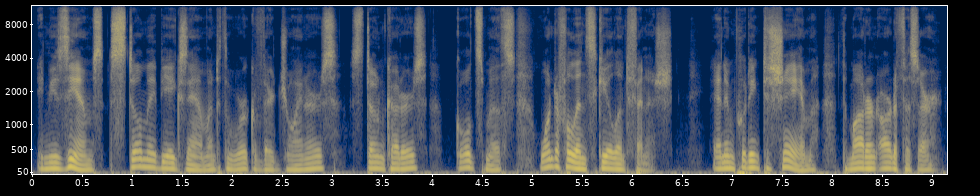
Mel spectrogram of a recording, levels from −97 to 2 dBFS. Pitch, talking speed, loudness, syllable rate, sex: 110 Hz, 175 wpm, -22 LUFS, 5.7 syllables/s, male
